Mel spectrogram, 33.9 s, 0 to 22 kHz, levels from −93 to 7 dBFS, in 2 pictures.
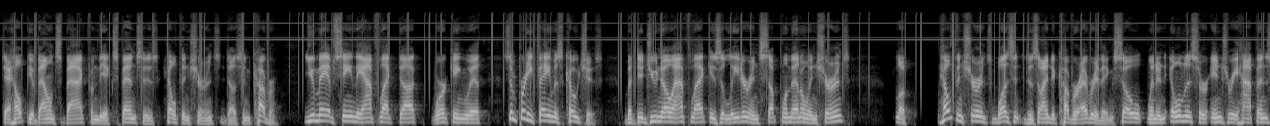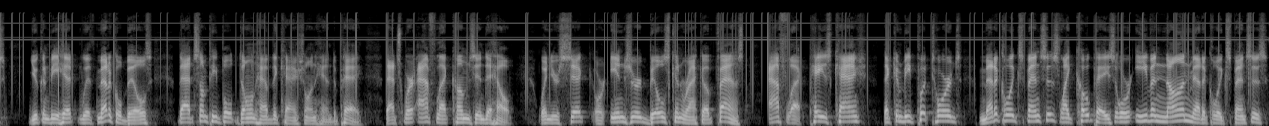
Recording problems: crackle, like an old record; noticeable; 20 dB below the speech
high-pitched whine; faint; throughout; 6 kHz, 25 dB below the speech

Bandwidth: 14.5 kHz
